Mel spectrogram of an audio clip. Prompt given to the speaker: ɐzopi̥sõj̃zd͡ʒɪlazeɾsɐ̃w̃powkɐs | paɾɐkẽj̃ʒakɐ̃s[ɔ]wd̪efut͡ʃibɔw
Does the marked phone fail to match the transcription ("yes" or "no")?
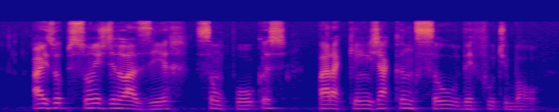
yes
